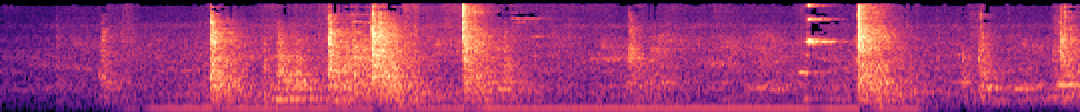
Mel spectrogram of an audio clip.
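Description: A heavy metal grille gate in central Manila is opened with a few sharp clanking, rattling bursts and scrapes, fairly quiet, over a steady low hum.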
